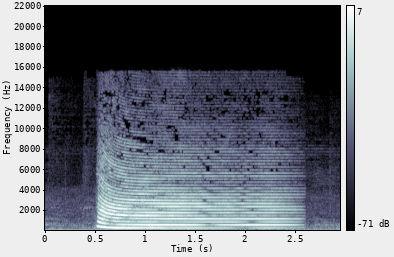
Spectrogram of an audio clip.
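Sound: air horn blast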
